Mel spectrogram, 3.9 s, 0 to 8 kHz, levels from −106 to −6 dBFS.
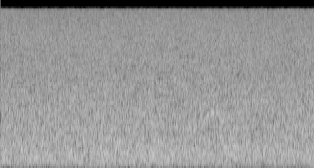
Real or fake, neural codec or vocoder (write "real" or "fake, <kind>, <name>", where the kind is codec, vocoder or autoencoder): real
